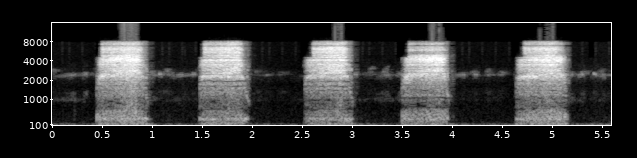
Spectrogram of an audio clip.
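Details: Barn owl chicks in a nest box between 1:47 and 2:06 am, 27 March 2024, trading a meal; five even, breathy screeches of about half a second, one each second.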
